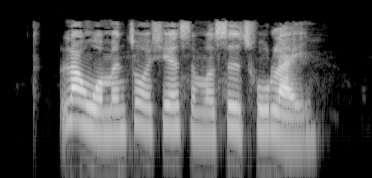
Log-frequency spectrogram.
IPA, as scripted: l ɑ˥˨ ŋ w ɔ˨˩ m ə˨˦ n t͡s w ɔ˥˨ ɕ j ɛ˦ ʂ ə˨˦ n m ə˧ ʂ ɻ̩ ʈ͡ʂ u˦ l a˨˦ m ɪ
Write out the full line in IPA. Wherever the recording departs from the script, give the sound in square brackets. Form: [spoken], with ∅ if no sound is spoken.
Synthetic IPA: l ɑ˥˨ ŋ w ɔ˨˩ m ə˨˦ n t͡s w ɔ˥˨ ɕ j ɛ˦ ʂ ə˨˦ n m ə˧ ʂ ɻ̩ [ʈ͡ʂʰ] u˦ l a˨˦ [∅] ɪ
